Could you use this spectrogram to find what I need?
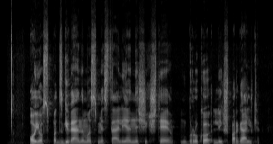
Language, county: Lithuanian, Kaunas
